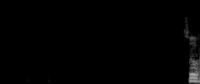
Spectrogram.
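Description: Near silence, with faint scattered taps of a stylus writing on a tablet screen. A man's voice starts near the end.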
